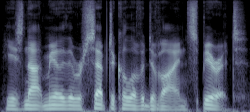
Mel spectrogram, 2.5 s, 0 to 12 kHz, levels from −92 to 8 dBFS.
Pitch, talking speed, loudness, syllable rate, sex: 100 Hz, 240 wpm, -20 LUFS, 7.5 syllables/s, male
